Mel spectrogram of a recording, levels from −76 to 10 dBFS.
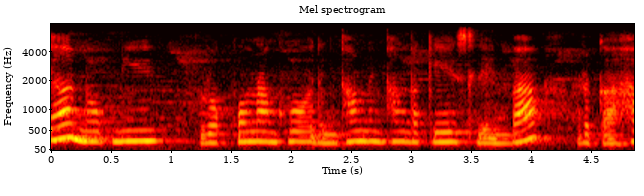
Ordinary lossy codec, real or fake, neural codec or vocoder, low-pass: none; real; none; 7.2 kHz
